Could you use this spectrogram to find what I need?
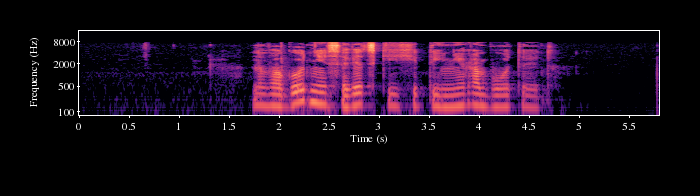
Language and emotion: Russian, neutral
